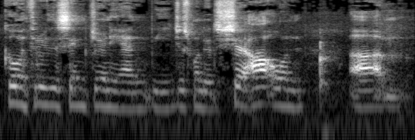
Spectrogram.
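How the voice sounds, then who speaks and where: Gravelly Nigerian-born man, podcast host. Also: fairly high pitch, a little slow, slight background noise, rough recording. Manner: relaxed, rambling with restarts. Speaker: podcast host, medical resident. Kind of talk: casual chat. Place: small office indoors. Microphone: desk microphone.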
